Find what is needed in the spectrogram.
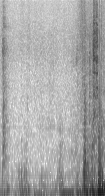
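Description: Soft knocks and rustling from a person moving about a leather chair, ending in a loud rustle and thump near the end as he sits back down in it.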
